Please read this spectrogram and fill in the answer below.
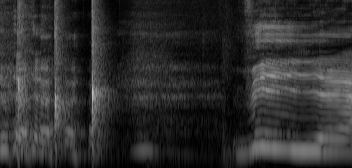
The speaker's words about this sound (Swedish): Applåder!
